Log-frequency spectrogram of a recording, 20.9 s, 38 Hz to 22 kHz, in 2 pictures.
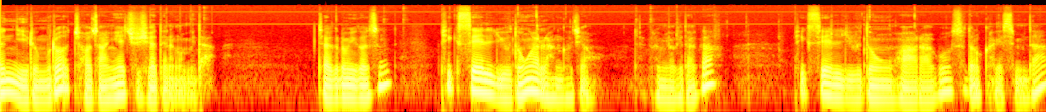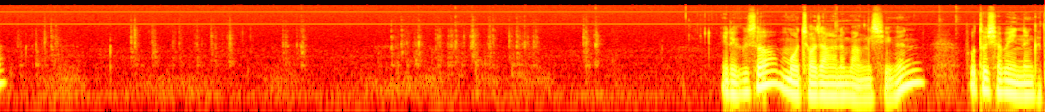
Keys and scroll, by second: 6.9 space.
